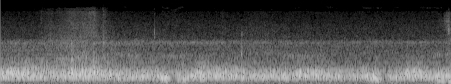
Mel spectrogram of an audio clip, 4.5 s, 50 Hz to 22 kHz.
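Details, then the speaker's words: Fetal Doppler at 29 weeks 3 days of pregnancy: a steady whooshing with soft jolts about two seconds apart. These are fetal hiccups, heard without a heartbeat; the hiccups were in a different spot from the heartbeat. "Oh, they're going away. Oh, nope, still there. That is so cool. I didn't know you could catch hiccups on a Doppler."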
